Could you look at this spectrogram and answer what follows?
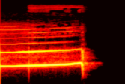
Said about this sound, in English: And so I'll give them a scream. And this is the scream of a barred owl.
